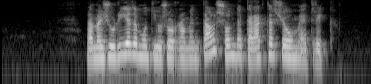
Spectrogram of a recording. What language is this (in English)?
Catalan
